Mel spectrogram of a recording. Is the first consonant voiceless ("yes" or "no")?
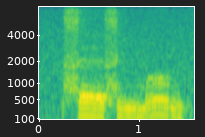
yes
